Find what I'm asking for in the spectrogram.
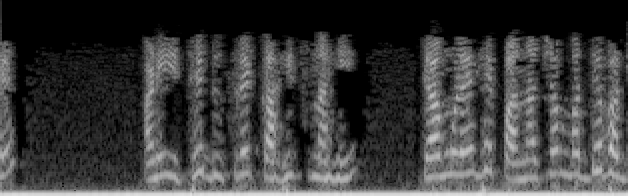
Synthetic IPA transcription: e | aɽ̃iːt̪ʰed̪usɾekaɦiːt͡snaɦi | t̪jamuɭeɦepanat͡ɕjaməd̪ʱjəbʱaɡ

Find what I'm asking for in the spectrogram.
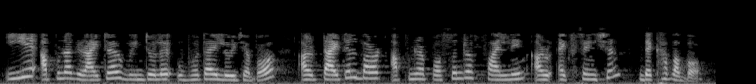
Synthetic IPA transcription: ijɛʔapʊnakɹajtaɹwindolojʔubʱɔtajlojzabɔ | a̰ɹutajtɛlbaɹɔta̰punaɹpɔsɔndɔfʰajlnema̰ɹuʔɛkstɛnsiɔn | dɛkʰapabɔ̰

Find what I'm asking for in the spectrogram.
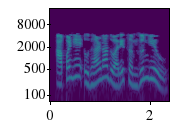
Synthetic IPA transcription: apəɳɦeʔud̪ʱaɾɳ̃ad̪ʋaɾesəmd͡zuːnɡʱeuː

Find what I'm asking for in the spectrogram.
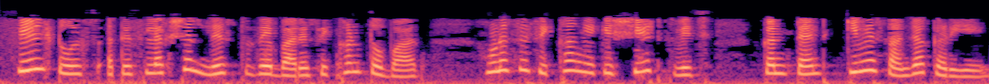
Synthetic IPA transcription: pʰiːlɖʈuːlsət̪eːsɪlɛːkʃənlɪsʈd̪eːbaːɾeːsɪkʰːəɳt̪õːbaːd̪ | ɦʊɳ̃əsĩːsɪkʰːãːɡeːkɪʃiːʈsʋɪt͡ʃ | kəɳʈɛ̃ːɳʈkɪʋẽːsãːɲd͡ʒaːkəɾiːeː

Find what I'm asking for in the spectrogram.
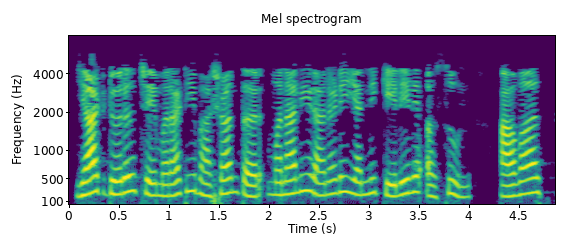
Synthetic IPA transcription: jaʈ̪ɖjoɾəlt͡seməɾaʈiːbʱaʂãnt̪əɾmənaliːɾanəɽejanːiːkeleleʔəsuːn | aʋad͡z

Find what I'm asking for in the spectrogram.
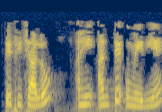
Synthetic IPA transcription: t̪ɪt̪ʰit͡ʃaːlo | ɐ̰ɦĩʔɐ̃nt̪eʔʊmeːɾijẽ

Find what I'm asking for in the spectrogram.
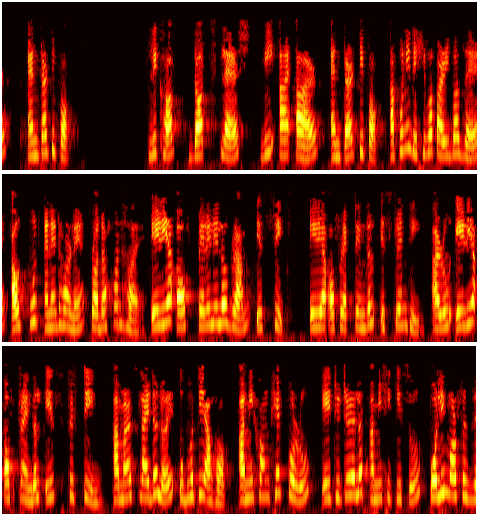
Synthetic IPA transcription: ɛntaɹtipɔk̚ | likʰɔk̚dɔt̚slɛʃ | biajaɹ | ɛntaɹtipɔk̚apunidekʰibɔpaɹibɔzɛawt̚putɛnɛdʱɔɹɔnɛpɹɔdɔɹxɔnɦɔjeɹijaʔɔpʰpɛɹililoɡɹamisːiks | eɹiaʔɔpʰɹɛk̚tɛŋɡlistwentia̰ɹuʔeɹiaʔɔpʰtɹɛŋɡəlispʰipʰtinamaɹslajdɔlojubʱotiaɦɔk̚amixɔŋkʰep̚koɹʊ̃ | ejtwitɔɹɛlɔtamixikisʊ̃polimɔɹfʰiz

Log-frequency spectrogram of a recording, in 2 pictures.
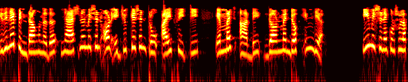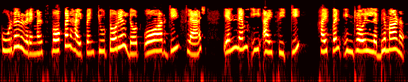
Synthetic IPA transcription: iðine̞pind̪aːŋːunːɐðɨnaːʂɐnɐlmiʂɐno̞ːɳe̞d͡ʑukʲːeːʂɐnt̪ruːʔɐjsitːi | e̞met͡ɕːaːrɖiɡɐʋɐrɳme̞ndo̞ːfind̪jɐ | iːmiʂɐne̞kːurit͡ɕːuɭːɐkuːɽuðɐlʋiʋɐɾɐŋːɐɭspo̞ːkːɐnɦɐjfɐntjuːʈːo̞ːrijɐlɖo̞ːʈːoːaːrd͡ʑislaːʂ | e̞ne̞miʔɐjsiti | hɐjfɐniɳɖro̞ːjillːe̞bʱjɐmaːɳɨ

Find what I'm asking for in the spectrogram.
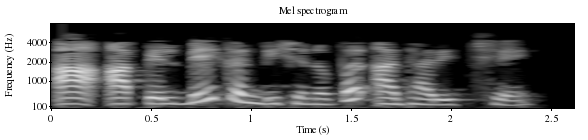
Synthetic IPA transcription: aʔapelbekəɳɖiʃənopəɾad̪ʱaɾit̪̚t͡ʃʰe

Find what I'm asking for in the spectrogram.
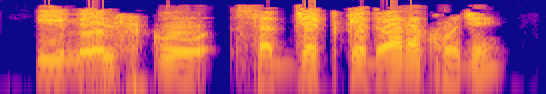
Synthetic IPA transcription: iːmeːlskosɐb̚d͡ʒek̚ʈked̪waːɾakʰoːd͡ʒẽː

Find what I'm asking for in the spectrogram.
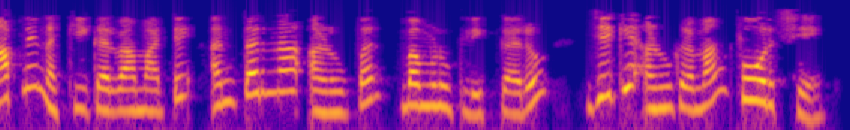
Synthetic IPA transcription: apnenəkːikəɾʋamaʈeənt̪əɾnaʔəɽ̃ũpəɾbəmɳũklikːəɾo | d͡ʒekeʔəɽ̃ũkɾəmãŋɡfoɾt͡ʃʰe

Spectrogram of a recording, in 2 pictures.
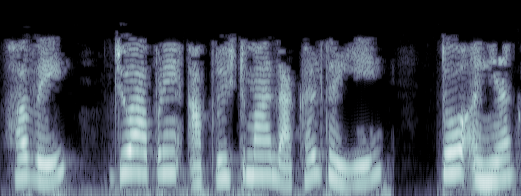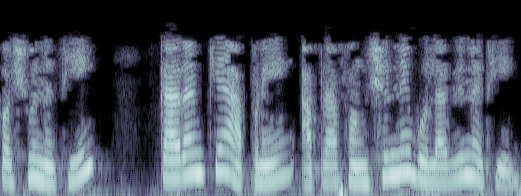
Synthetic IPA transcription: həʋe | d͡ʒoapɽ̃eʔapɾuʃʈmãd̪akʰəlt̪ʰəije | t̪oəɦĩjãkəʃũnət̪ʰikaɾəɳkeapɽ̃eapɳ̃afəŋkʃənːebolaʋjũnət̪ʰi

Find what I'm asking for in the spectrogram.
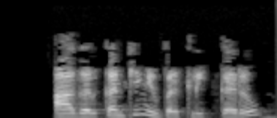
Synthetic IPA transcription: aːɡɐlkɐ̃ɳʈinjupɐɾklikːɐɾu

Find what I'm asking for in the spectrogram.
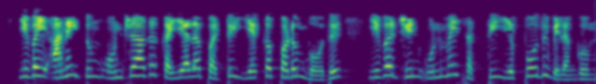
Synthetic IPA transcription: ɪʋɐɪʔɐnɐɪt̪ːɯmɔndraːɣɐkɐjːaːlɐpːɐʈːɯɪjɐkːɐpːɐɽɯmpoːðɯ | ɪʋɐɪnʊɳmɐɪsɐk̚t̪iɛpːoːðɯʋɪlɐŋɡɯm

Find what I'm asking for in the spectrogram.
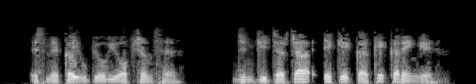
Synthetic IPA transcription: ɪ̰smẽkɐiʊpjoːɡiɔːpʃənzɦɛ̰̃ː | d͡ʒɪnkit͡ʃɐɾt͡ʃaeːkeːkːɐɾkekɐɾẽːŋɡeː

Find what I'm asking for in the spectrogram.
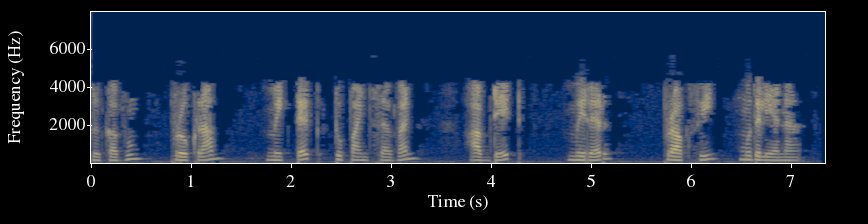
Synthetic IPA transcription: ɾɯkɐʋɯmpɾoːɡɾaːmːɪk̚ʈekʈuːpɔːɪ̃ɳʈsɛʋɐnɐp̚ɖeːʈ | mɪɾɐɾ | pɾaːksi | mʊðɐlɪjɐnɐ

